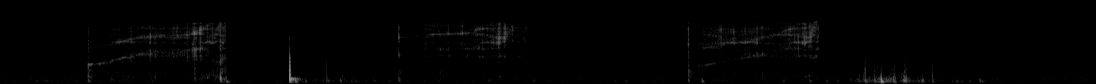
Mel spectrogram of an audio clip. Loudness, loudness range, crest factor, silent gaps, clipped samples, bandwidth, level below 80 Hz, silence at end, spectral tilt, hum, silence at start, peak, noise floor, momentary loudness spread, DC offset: -48 LUFS; 5 LU; 32 dB; none; under 0.1%; 8.8 kHz; under -90 dBFS; 0 s; -3.5 dB/octave; none; 0 s; -20 dBFS; -72 dBFS; 24 LU; under 0.1%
